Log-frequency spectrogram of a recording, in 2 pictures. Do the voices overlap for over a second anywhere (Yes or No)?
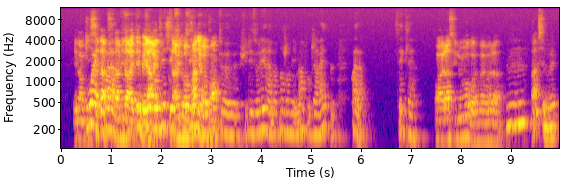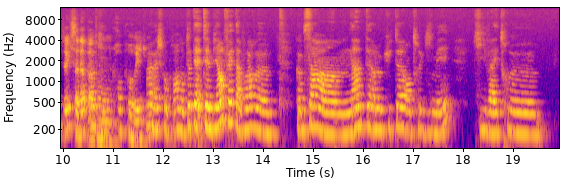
Yes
